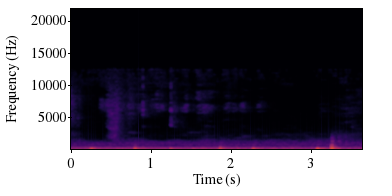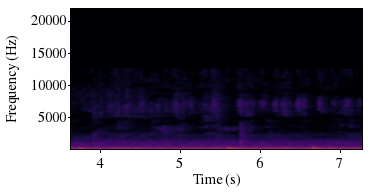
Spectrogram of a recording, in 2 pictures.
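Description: Marker pen scratching and squeaking on a whiteboard as words are written, stroke by stroke, over a steady low hum.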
